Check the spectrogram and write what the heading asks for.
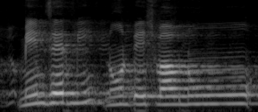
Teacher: میم زیر می، نون پیش واو نو، لمبا کریں گے کیونکہ واو ساکنہ سے پہلے نون پہ پیش ہے تو مد ہے، لمبی کریں گے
